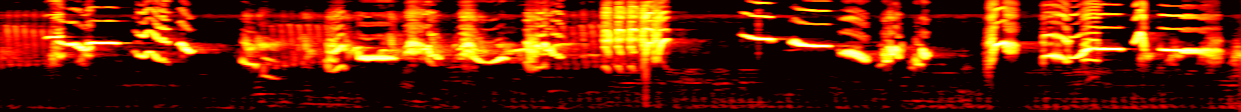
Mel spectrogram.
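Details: Fighting Oriental magpie-robin singing to provoke other magpie-robins, loud phrases of quick chirps, slurred whistles and one harsh buzzy burst, separated by brief gaps.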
